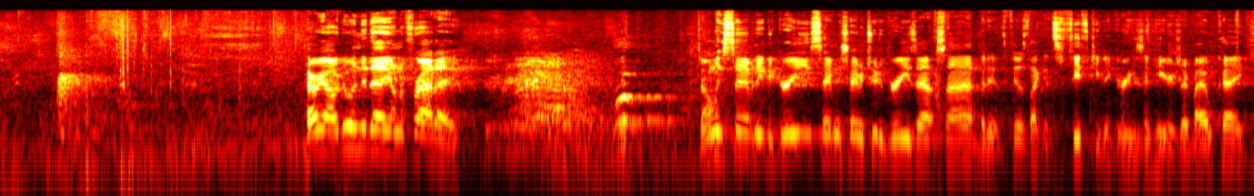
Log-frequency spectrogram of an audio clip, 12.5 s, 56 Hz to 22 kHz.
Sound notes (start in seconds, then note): 4.3 audience responds with positive chatter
